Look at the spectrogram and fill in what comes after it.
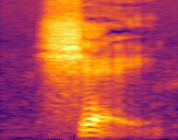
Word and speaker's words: Che: My younger girl is named Chegiana and goes by Che, pronounced She.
